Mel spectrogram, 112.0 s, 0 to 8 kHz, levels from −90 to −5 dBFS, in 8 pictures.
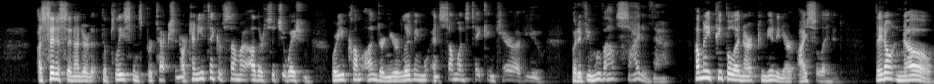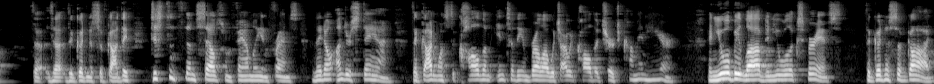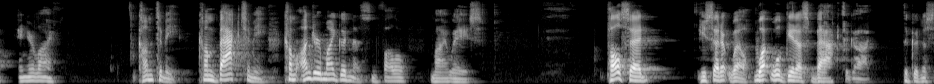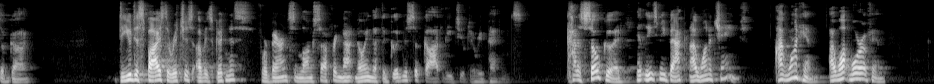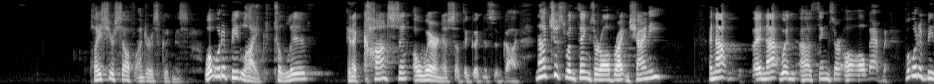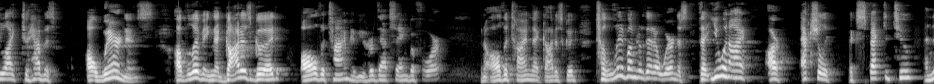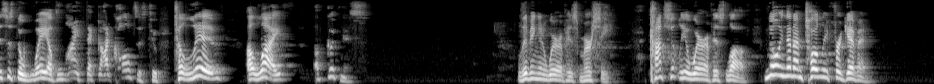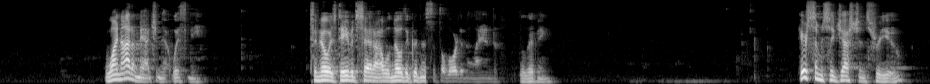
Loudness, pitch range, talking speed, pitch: -20 LUFS, 125-185 Hz, 170 wpm, 155 Hz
